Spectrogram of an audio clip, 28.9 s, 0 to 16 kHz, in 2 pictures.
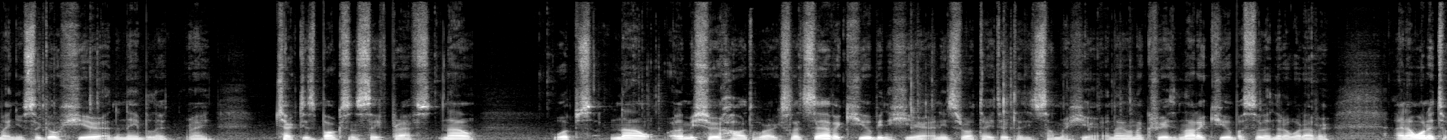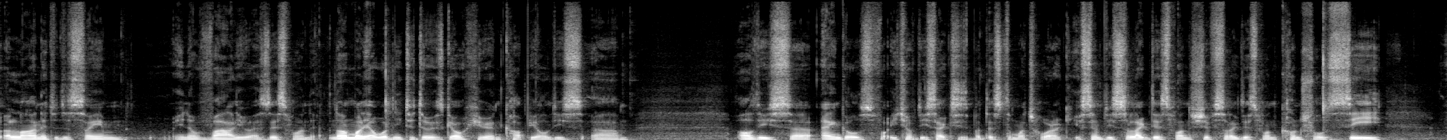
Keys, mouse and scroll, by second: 0.4 c, 0.5 o, 0.7 p, 0.9 y, 4.3 click, 5.4 click, 6.3 click, 6.5 shift+a, 7.9 click, 8.3 shift+middle drag, 9.1 r, 9.4 r, 9.5 click, 10.0 g, 10.2 click, 10.8 shift+middle click, 11.2 shift+a, 13.0 shift+click, 13.9 shift+middle click, 14.2 shift+middle drag, 15.5 shift+middle drag, 17.5 shift+middle click, 18.3 n, 20.7 click, 23.5 middle click, 24.3 click, 25.3 shift+middle click, 25.6 shift+click, 26.2 shift+click, 27.7 ctrl+c.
